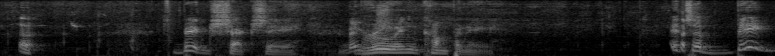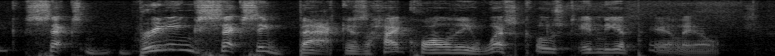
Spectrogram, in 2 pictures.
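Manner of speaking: bad Scottish accent with swooping pitch. Reading a beer label aloud in Sean Connery's voice; Sean Connery impression. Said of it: "do my best to get Sean Connery".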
